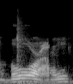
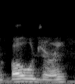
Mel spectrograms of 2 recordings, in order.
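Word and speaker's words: bodhrán: And I play Irish goatskin drum, which is called a Buren or Bodron, how it's Mm-hmm.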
